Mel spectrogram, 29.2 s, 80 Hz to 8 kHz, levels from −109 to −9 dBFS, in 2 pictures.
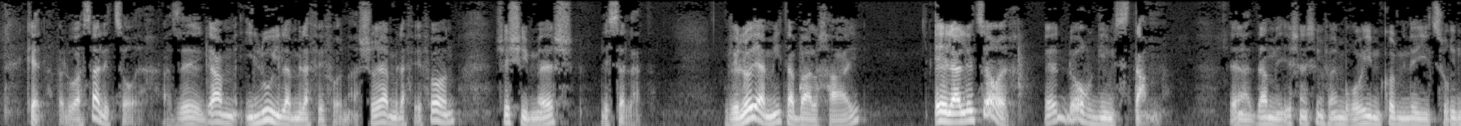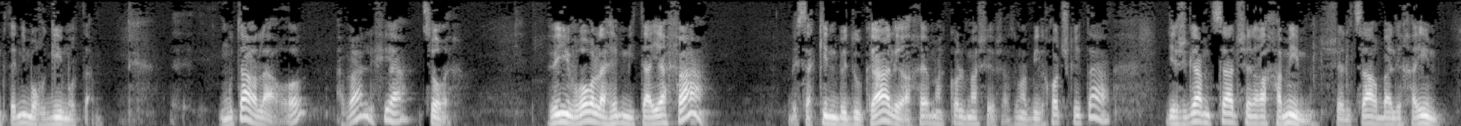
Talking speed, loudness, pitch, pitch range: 130 wpm, -22 LUFS, 110 Hz, 105-125 Hz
